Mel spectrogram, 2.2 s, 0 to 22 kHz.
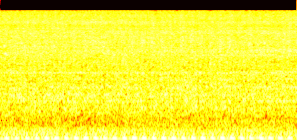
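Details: Rebuilt Mercruiser 4.3 V6 idling in base timing mode, about 1° before TDC, timing light on #1: steady even low idle, smooth regular pulse, no knocks, misses or ticks; healthy.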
